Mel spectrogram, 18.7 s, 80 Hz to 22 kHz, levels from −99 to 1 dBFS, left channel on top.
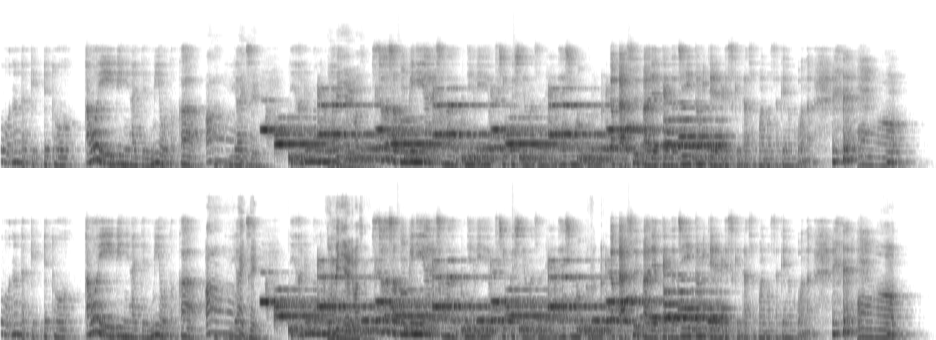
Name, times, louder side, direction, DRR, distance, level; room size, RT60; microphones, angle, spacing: voice 1, 0.0-1.3 1.7-3.9 4.3-5.1 5.8-6.7 7.6-17.4 17.7-17.9, equal, 10° right, 1 dB, 0.4 m, -34 dB
voice 2, 4.1-5.1 6.5-7.5 11.8-12.1 17.1-17.9, right 6 dB, 80° right, 10 dB, 0.3 m, -37 dB
sound 1, 5.2-14.4, right 1 dB, 55° right, 1.3 m, -29 dB
4.5 x 2.8 x 3.1 m, 0.75 s
head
